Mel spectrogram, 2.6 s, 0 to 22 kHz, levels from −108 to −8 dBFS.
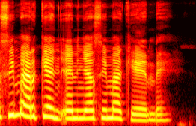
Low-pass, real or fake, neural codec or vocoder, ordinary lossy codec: none; real; none; none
